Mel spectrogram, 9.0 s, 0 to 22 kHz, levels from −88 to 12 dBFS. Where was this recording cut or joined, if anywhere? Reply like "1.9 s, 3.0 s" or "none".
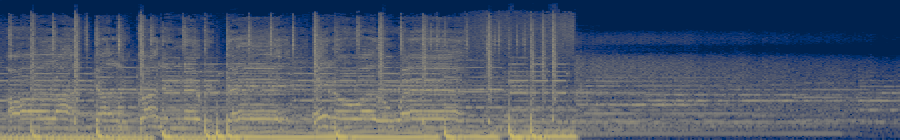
none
